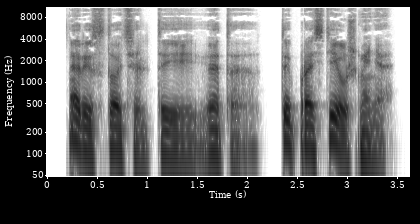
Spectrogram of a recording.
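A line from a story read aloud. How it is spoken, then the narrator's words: Very quiet, guilty. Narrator (Russian): совсем тихо произнес Субботин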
